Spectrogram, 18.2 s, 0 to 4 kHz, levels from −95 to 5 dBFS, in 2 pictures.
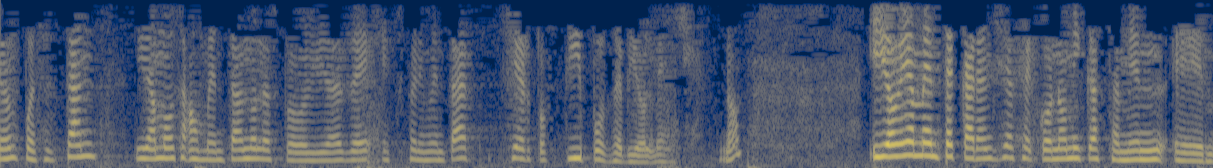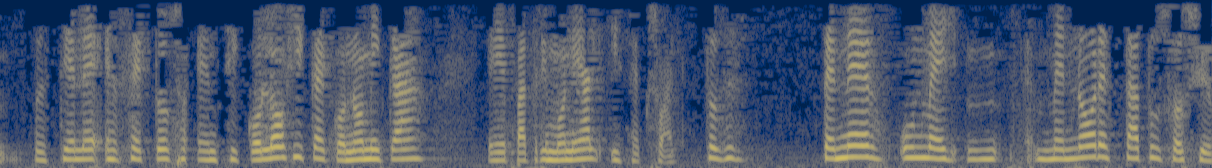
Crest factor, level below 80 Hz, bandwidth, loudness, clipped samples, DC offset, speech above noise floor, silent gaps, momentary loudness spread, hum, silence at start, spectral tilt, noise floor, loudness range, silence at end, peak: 20 dB; -56 dBFS; 4 kHz; -24 LUFS; under 0.1%; under 0.1%; 24 dB; none; 14 LU; none; 0 s; -10 dB/octave; -48 dBFS; 8 LU; 0 s; -4 dBFS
